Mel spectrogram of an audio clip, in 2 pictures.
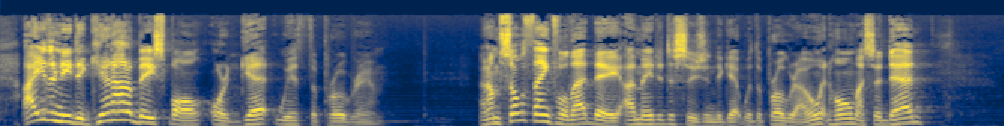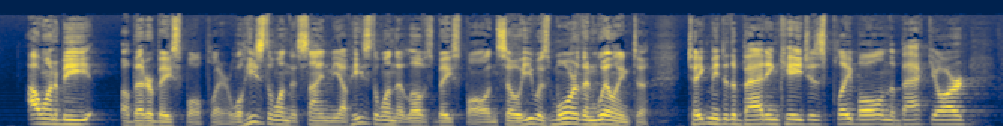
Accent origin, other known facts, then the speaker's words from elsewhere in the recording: Indiana, United States; I grew up in Indiana. Everybody plays basketball in Indiana. We play basketball in Indiana.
